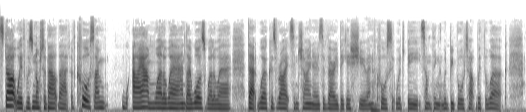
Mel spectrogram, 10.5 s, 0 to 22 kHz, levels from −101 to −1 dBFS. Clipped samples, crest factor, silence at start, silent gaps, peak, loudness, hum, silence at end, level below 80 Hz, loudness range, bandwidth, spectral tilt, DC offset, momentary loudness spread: under 0.1%; 20 dB; 0 s; none; -8 dBFS; -29 LUFS; none; 0.1 s; -54 dBFS; 6 LU; 11.5 kHz; -5.5 dB/octave; under 0.1%; 10 LU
